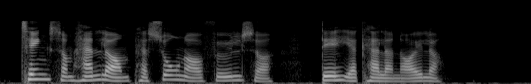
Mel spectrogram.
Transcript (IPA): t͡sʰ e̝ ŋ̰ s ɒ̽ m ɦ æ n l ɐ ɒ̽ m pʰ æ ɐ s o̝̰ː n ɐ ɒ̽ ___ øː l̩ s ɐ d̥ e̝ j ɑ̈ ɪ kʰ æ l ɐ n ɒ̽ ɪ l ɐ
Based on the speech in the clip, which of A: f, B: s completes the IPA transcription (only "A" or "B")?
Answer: A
